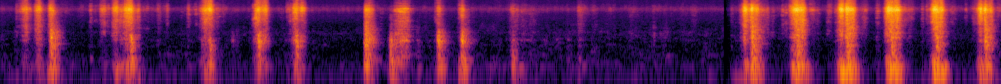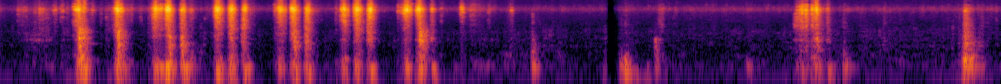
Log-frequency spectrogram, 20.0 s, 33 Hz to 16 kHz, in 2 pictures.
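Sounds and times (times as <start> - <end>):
knife chopping on cutting board: 0.2 - 4.8, 7.4 - 10.0, 10.7 - 14.4.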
